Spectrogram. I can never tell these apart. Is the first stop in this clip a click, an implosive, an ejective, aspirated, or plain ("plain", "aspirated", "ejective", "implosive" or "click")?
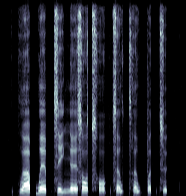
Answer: plain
